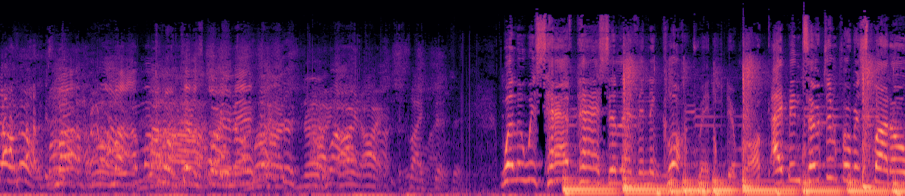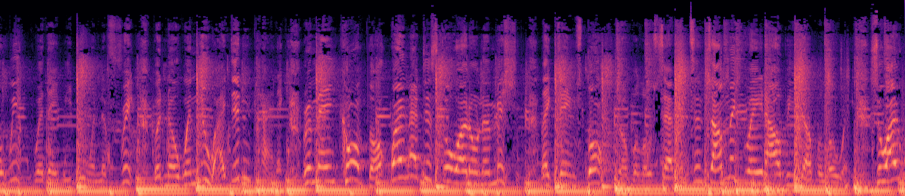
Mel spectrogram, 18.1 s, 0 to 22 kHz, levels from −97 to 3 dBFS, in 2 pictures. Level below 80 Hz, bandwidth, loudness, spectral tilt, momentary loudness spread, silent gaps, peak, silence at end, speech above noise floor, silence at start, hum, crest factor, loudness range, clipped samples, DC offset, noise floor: -28 dBFS; 16 kHz; -19 LUFS; -6 dB/octave; 11 LU; none; 0 dBFS; 0 s; 28 dB; 0 s; none; 18 dB; 10 LU; under 0.1%; under 0.1%; -45 dBFS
